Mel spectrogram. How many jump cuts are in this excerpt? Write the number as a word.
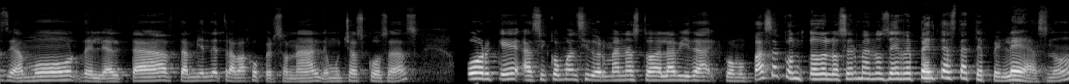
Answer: zero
